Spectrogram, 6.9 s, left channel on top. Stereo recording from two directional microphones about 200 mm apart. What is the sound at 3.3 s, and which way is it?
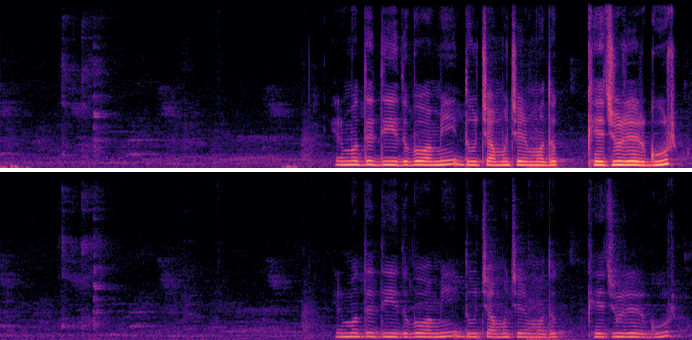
Speech, 35° left (ahead or behind).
